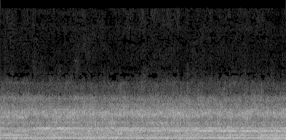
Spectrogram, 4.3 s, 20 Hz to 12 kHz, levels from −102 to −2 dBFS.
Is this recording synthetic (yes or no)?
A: yes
